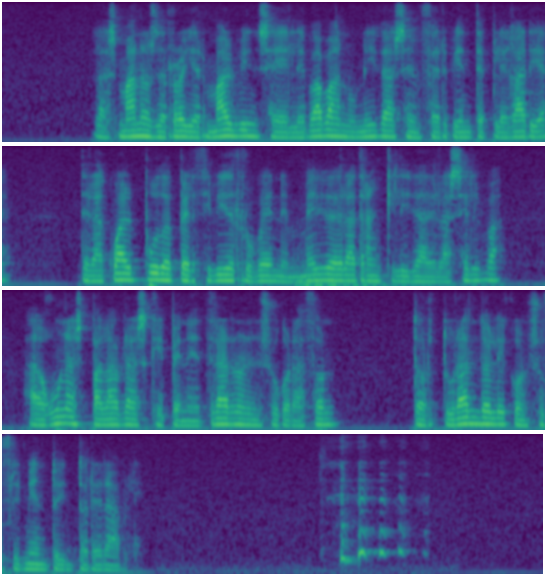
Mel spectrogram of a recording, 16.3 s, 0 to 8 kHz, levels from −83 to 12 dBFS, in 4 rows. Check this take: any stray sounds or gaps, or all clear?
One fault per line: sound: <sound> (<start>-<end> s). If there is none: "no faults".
sound: laugh (14.6-15.5 s)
